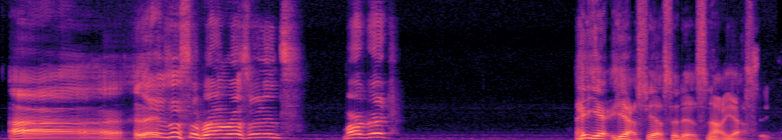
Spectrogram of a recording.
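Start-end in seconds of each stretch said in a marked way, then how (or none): 0.1-6.0 put-on pitched-up old man voice. Playing the homeowner answering a visitor at the door: old man voice. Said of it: "I'm gonna do an old man".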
